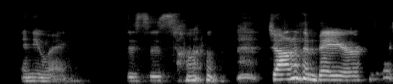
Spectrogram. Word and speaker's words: Byrer: Anyway, this is Jonathan Byrer. Did I say it wrong? Byrer, yeah, that's pretty good.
